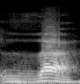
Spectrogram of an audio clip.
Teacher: Ujung lidah menempel dengan gigi seri atas. Gigi seri atas. sehingga dia pelafalannya terdengar dza bukan za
